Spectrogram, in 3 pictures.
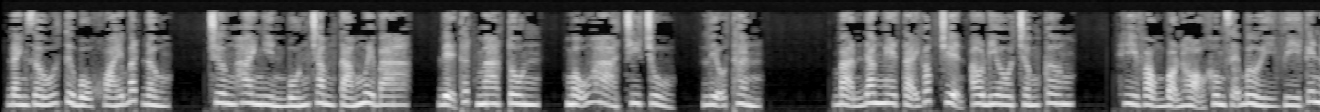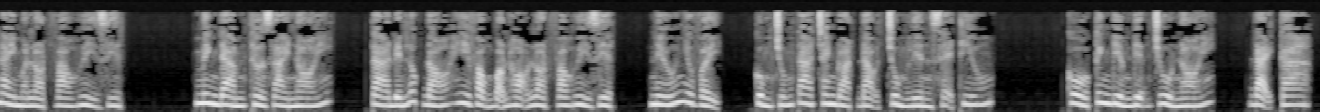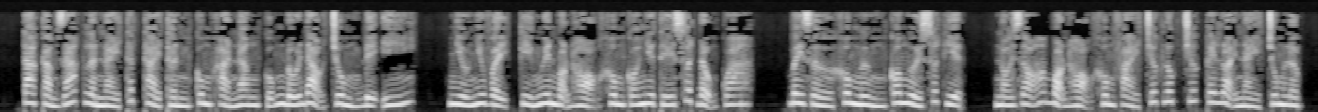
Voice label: vi-VN Standard; danh dau tu bo khoai bat dau

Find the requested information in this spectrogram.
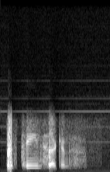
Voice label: Space Shuttle Launch Comm; Nasa Audio Highlight Reels

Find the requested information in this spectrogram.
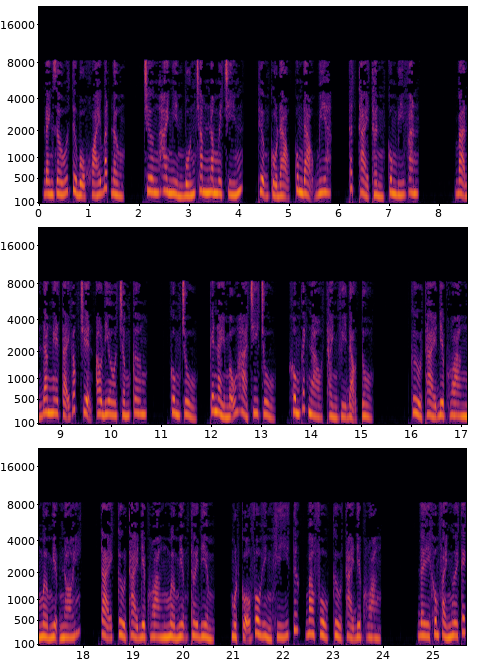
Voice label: vi-VN Standard; danh dau tu bo khoai bat dau

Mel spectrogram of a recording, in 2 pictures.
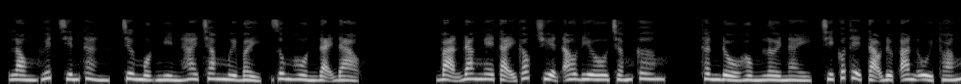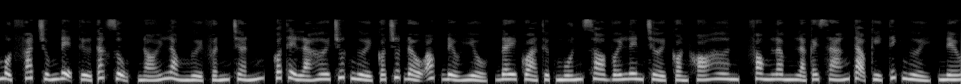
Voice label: vi-VN Standard; long huyet chien than

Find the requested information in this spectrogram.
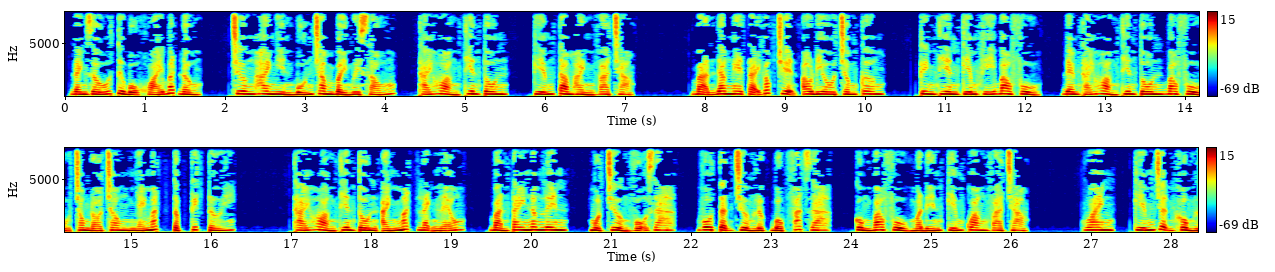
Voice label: vi-VN Standard; danh dau tu bo khoai bat dau

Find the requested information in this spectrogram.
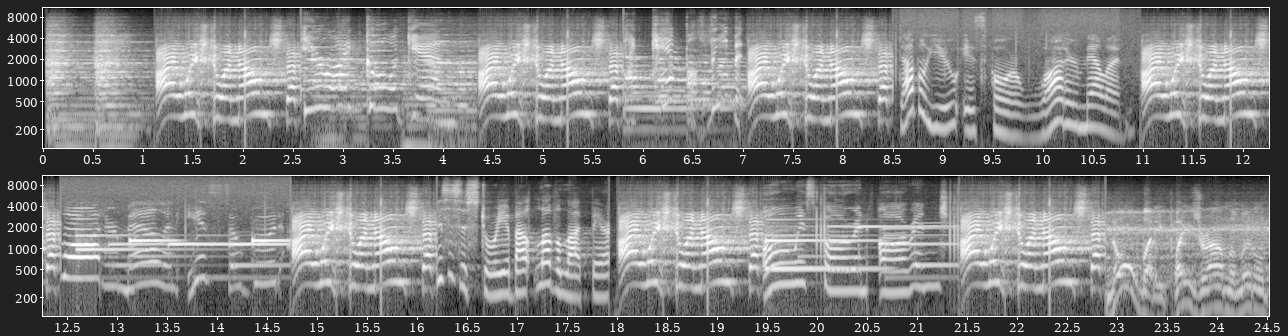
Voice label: more announcements

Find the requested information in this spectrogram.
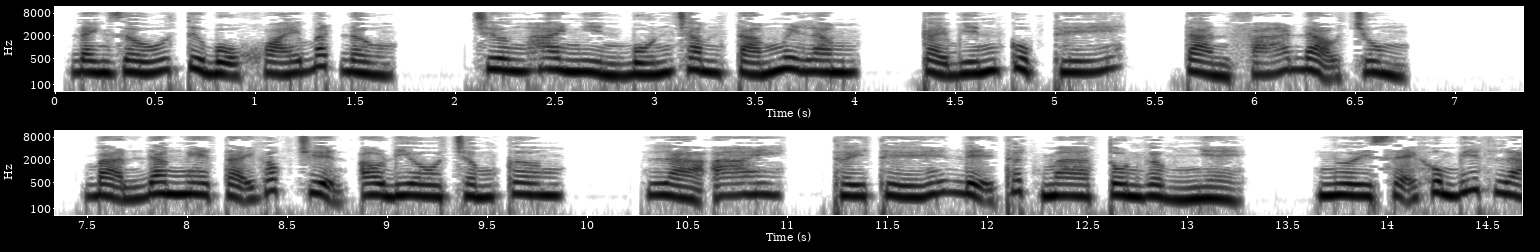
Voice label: vi-VN Standard; danh dau tu bo khoai bat dau

